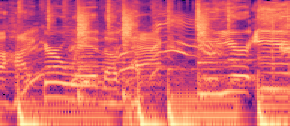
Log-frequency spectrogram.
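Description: Upbeat background music with a steady drum beat, with a cartoon bunny's wordless vocal sounds sliding up and down in pitch over it.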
